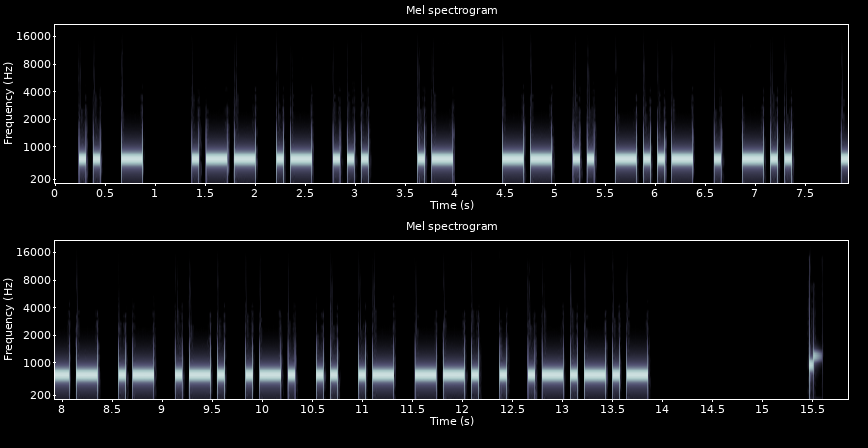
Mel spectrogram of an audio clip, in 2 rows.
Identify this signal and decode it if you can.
Morse code, heard as a keyed tone, about 17 wpm, 700 Hz. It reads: IT WAS A MIXED MARRIAGE.
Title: Sentences from Top 1500 Words 17wpm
